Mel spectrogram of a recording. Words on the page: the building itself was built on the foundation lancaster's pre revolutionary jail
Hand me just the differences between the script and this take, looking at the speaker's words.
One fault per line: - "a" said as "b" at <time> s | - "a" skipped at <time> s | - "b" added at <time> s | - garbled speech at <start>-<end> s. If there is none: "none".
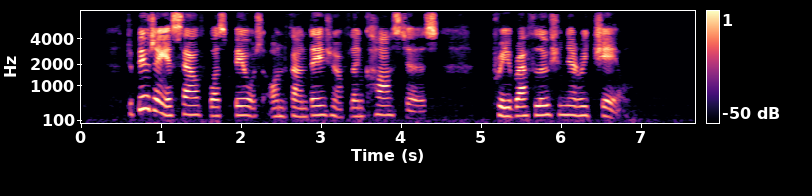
- "of" added at 3.2 s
